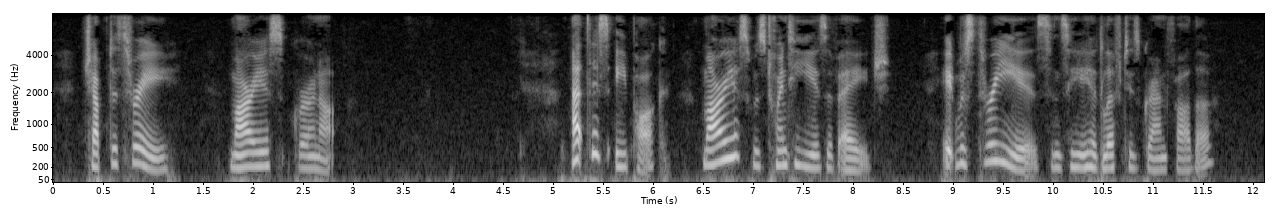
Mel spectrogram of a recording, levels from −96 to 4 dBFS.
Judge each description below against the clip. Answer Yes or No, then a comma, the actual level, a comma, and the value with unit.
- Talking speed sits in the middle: No, slow, 115 wpm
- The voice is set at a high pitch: Yes, high, 205 Hz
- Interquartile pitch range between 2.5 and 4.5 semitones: No, average, 4.9 semitones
